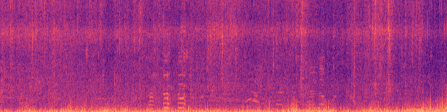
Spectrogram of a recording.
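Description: Wind buffeting the microphone: a loud, steady low rumble. Faint voices are heard briefly around the middle.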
